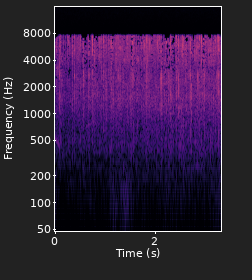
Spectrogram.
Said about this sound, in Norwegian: Takk for applausen.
